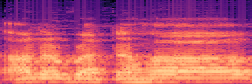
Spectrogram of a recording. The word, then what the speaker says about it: anuvrataha: No, it's anuvrataha. Huh? Not a nu. I know I said that the first time, but it's not right. It's anuvrataha. Anuvrataha. First syllable is stressed. Short syllables. The third syllable is stressed, yes? No, The first letter. no, Anuvrataha. nothing stressed. Anuvrataha. Anuvrataha. They're all short.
